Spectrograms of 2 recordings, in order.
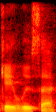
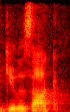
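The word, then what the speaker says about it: Gay-Lussac: have guillot socks law i know it's spelled gay luck but it's actually gillazak and he talks about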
